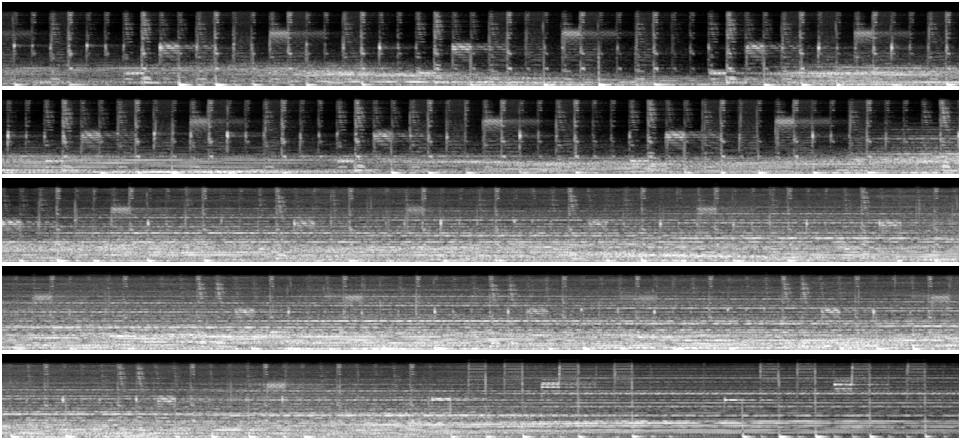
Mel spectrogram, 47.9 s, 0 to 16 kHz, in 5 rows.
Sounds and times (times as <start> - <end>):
Music: 0.0 - 47.8.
